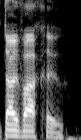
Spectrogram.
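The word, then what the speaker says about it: Dobhar-chú: Please correct me if I'm wrong, but Dobhar Chur. – Yeah. – I got it right. – Yeah, see? – Yeah. It's known as the Dobhar Chur, which it is spelled Dobharchu.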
